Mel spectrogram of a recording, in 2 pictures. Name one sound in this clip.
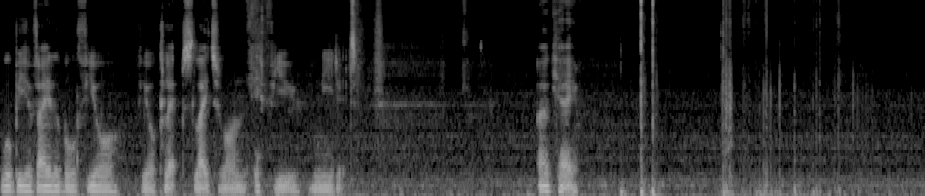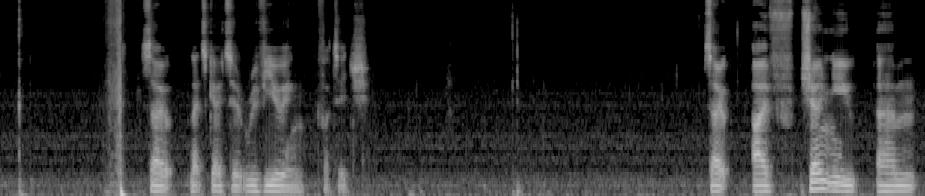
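A middle-aged man talks calmly into a microphone, close up.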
